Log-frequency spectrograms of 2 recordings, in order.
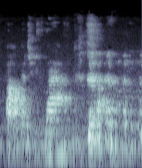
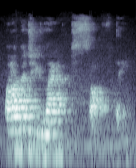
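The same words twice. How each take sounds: First: Hushed, breathy, amused; teacher lingering on a tender line, whispered; soft whisper with a laugh. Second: Said in the usual way. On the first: Shown as a demonstration. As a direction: savour the words quietly. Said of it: "What would that sound like?". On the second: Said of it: "That's one thing I love to meditate on".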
